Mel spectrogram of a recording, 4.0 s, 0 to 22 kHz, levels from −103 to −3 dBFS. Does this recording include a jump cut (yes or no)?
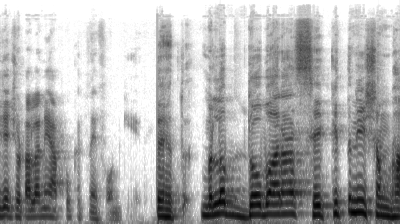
yes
